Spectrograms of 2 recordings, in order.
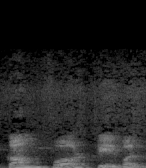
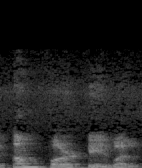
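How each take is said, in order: First: Slow comfortable in three separate beats; syllable by syllable. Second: Said in the usual way. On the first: Shown as a demonstration. Teacher showing students the three syllables, slowly syllable by syllable. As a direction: break comfortable into कम, फॉर, table. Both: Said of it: "इसमें तीन syllable है".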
